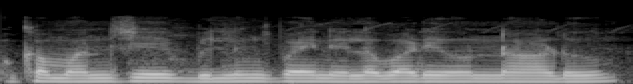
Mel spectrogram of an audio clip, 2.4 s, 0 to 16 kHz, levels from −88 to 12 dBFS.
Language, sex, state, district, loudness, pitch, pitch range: Telugu, male, Telangana, Mahabubabad, -15 LUFS, 135 Hz, 130-140 Hz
